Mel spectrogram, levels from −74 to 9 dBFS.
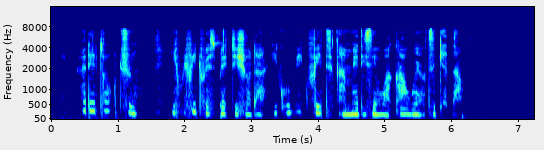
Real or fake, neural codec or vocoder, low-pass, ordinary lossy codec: real; none; 7.2 kHz; none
